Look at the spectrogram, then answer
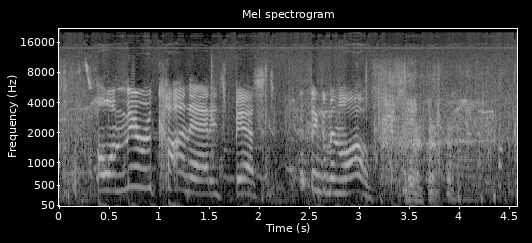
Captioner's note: chuckles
